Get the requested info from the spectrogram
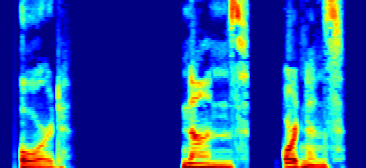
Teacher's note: Emphasize ord and keep nance soft.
